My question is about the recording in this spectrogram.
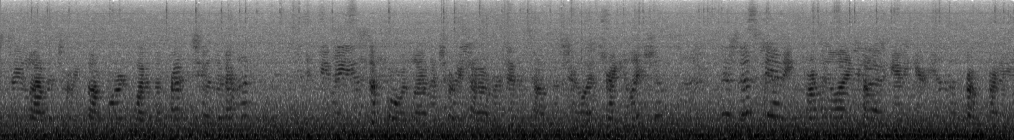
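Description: Steady low engine and airflow roar inside an airliner cabin during the climb after takeoff, with a voice talking over it throughout.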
